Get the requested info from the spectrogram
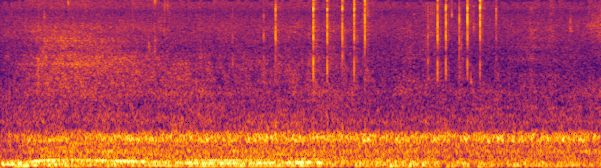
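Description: Low rumble of a distant engine with a steady low hum that drops a little in pitch about a second and a half in.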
